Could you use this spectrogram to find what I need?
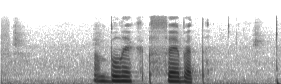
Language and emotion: Russian, neutral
